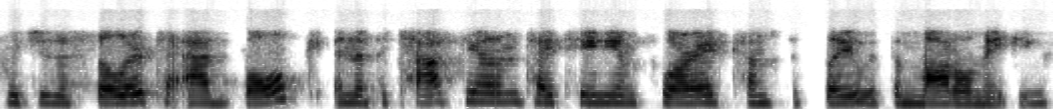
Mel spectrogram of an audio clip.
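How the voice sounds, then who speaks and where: A woman's voice: mid-range voice, no echo. Tinny-sounding woman teaching dental students. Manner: practical, direct, addresses students as "you guys". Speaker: dental assisting instructor. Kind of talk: recorded lecture. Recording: tinny phone-like, dry.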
